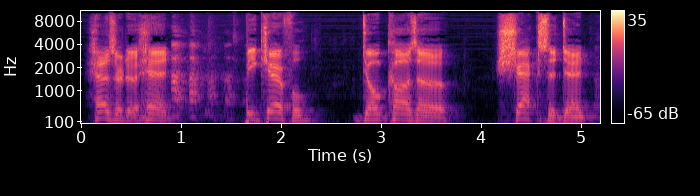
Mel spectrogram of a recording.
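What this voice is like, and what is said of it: Imitates a big guy's voice. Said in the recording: “Shaquille O'Neal Waze voice ... I don't know if I can do an impression of him. He's like a big guy.”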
